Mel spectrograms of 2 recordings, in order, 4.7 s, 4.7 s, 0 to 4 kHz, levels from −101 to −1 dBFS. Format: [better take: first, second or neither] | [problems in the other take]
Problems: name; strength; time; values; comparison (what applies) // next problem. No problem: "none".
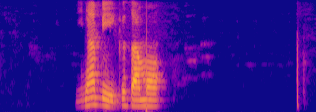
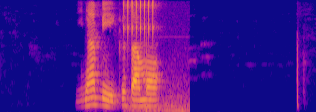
first | background sound (Alarm); as loud as the speech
